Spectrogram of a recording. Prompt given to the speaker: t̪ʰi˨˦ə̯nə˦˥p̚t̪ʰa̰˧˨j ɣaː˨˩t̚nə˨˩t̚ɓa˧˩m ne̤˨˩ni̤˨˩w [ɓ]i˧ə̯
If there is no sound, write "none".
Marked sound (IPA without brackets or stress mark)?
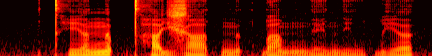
ɓ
